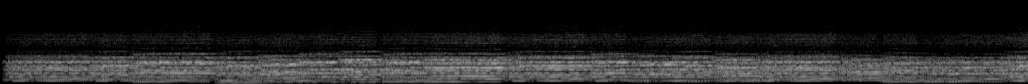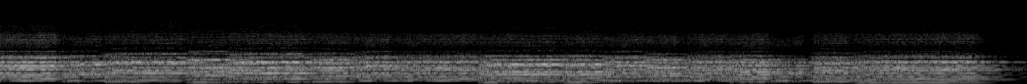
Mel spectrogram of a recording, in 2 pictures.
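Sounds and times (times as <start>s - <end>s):
choir singing: 0.0s - 20.5s.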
